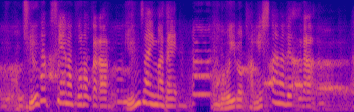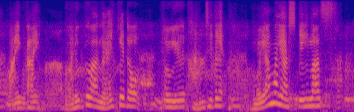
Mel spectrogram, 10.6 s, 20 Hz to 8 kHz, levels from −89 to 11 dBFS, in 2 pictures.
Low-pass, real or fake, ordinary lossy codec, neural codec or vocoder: none; fake; none; codec, 16 kHz, 1 kbps, FreqCodec, smaller model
